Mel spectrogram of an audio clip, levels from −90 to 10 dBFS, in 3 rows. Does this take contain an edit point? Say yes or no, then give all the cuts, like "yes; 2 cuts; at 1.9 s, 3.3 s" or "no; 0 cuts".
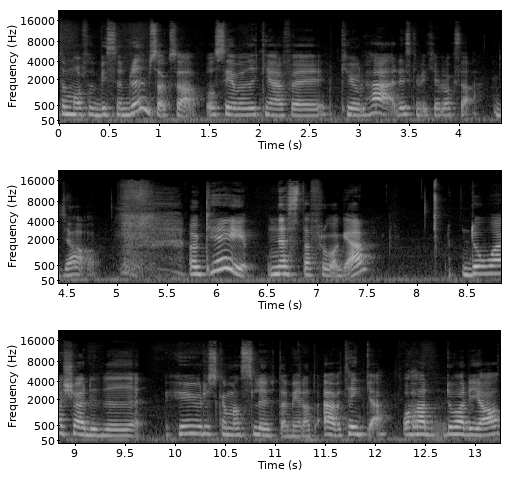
yes; 1 cut; at 12.2 s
